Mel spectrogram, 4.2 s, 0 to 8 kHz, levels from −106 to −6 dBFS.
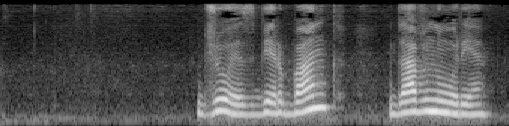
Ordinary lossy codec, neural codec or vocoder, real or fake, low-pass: MP3, 64 kbps; codec, 24 kHz, 0.9 kbps, WavTokenizer, medium speech release version 2; fake; 7.2 kHz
